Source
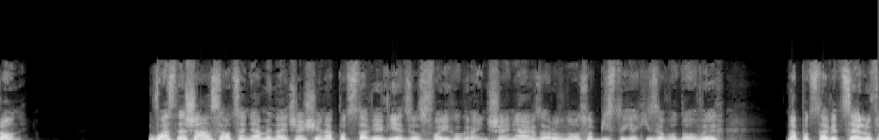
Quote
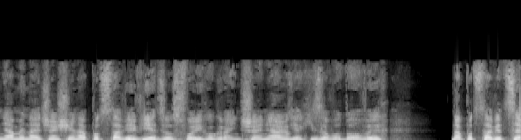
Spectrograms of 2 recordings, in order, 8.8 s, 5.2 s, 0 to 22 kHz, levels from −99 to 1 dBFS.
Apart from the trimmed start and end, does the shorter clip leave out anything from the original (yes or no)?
yes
